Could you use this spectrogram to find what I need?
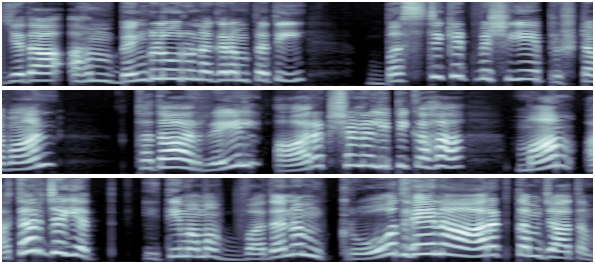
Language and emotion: Sanskrit, angry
